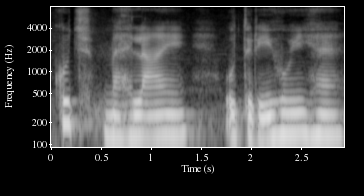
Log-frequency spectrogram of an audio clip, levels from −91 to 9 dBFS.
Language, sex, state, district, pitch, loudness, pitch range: Hindi, male, Bihar, Patna, 130 Hz, -12 LUFS, 125-135 Hz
